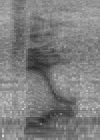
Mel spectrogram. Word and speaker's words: Kuhl: It's Fortner and Kuhl right now, or Keel. I keep saying Kuhl, but that's actually how it's spelled on the. But he tells me it's Keel.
